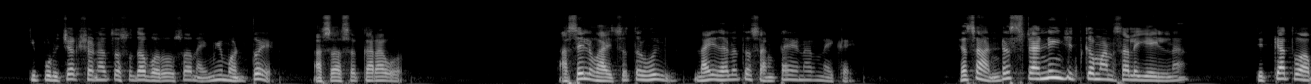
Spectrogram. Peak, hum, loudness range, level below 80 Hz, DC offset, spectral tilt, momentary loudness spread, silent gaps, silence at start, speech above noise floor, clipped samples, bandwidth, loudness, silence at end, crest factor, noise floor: -6 dBFS; none; 5 LU; -48 dBFS; under 0.1%; -6 dB/octave; 12 LU; none; 0.3 s; 54 dB; under 0.1%; 11 kHz; -23 LUFS; 0 s; 20 dB; -77 dBFS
